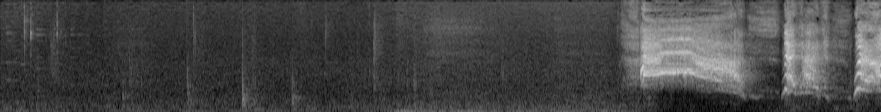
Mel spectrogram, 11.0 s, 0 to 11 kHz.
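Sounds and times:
woman screaming: 7.9 - 11.0.

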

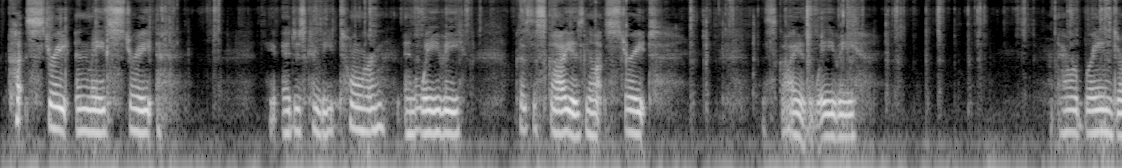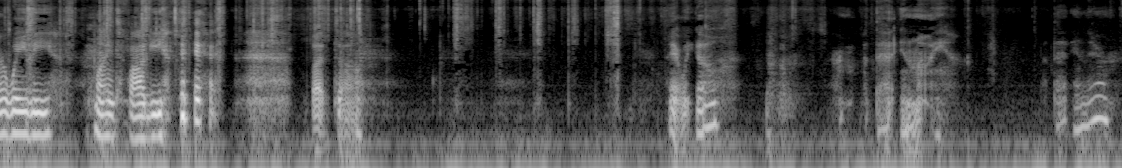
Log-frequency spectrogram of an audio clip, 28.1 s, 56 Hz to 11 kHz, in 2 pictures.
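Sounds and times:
magazine paper tearing: 8.5 - 18.6, 19.6 - 22.0.

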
